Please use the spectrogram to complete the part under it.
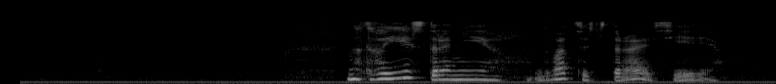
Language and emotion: Russian, sad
